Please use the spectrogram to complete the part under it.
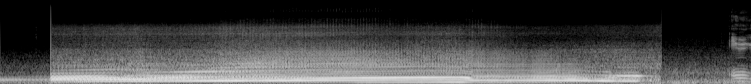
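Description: A Ford F-150 Raptor EcoBoost turbo truck with a MagnaFlow 3-inch dual split rear exit cat-back exhaust revs loudly in one long sustained pull for about six seconds, engine tone climbing steadily with a faint turbo whir, then cuts off.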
